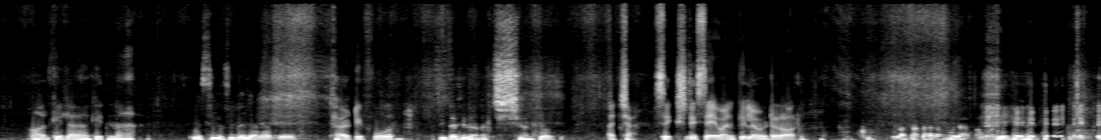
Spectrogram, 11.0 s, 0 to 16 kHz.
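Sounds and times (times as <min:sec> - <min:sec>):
soft hiss: 0:00.0 - 0:11.0
people talking: 0:00.3 - 0:11.0.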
